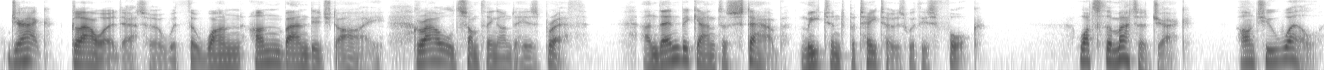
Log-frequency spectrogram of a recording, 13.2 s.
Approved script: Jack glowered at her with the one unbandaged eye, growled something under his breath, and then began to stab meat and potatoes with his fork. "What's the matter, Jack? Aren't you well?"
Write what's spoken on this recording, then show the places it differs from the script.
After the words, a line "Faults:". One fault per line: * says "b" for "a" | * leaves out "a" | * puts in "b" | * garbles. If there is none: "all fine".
Jack glowered at her with the one unbandaged eye, growled something under his breath, and then began to stab meat and potatoes with his fork. "What's the matter, Jack? Aren't you well?"
Faults:
all fine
